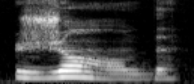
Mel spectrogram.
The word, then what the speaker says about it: jambe: Jambe. Let's practice together. Remember to nasalize the sound en and not to pronounce the M or the N.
